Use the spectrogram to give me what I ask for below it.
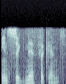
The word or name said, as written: insignificant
